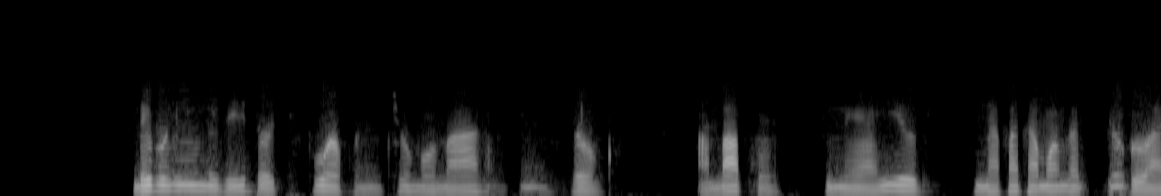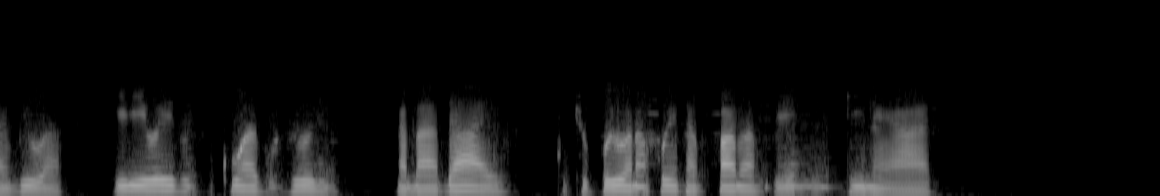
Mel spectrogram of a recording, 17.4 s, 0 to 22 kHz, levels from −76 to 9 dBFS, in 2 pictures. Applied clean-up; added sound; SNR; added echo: neural separator model SepFormer WHAMR!.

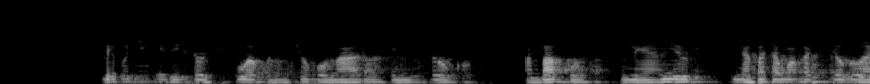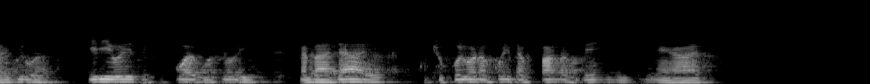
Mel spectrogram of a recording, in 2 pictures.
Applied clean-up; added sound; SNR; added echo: neural mask model DeepFilterNet 3.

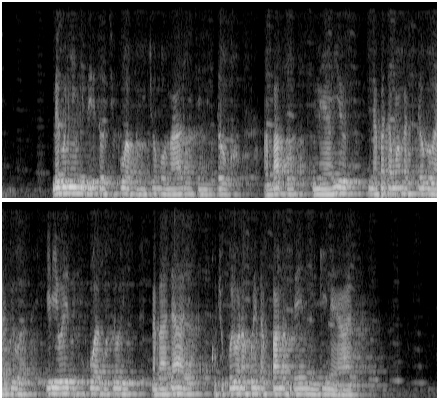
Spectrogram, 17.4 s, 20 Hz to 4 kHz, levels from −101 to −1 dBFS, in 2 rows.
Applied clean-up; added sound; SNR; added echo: neural separator model SepFormer DNS4.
